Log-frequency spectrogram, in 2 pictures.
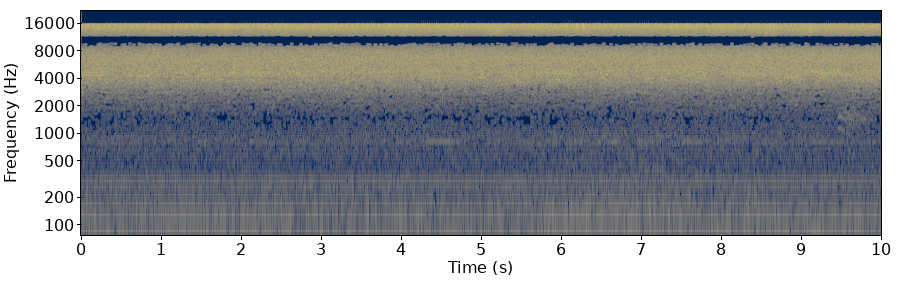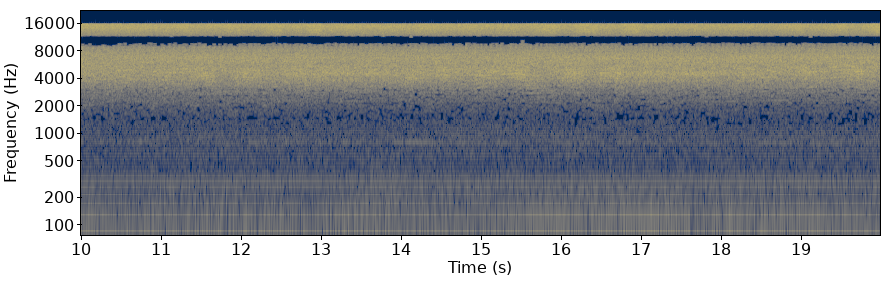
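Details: Summer-day cicada chorus in Tokyo's Shakujii Park: a steady, sizzling high-pitched wall of sound lasting the full twenty seconds, evenly loud, with faint low hum and murmur beneath.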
